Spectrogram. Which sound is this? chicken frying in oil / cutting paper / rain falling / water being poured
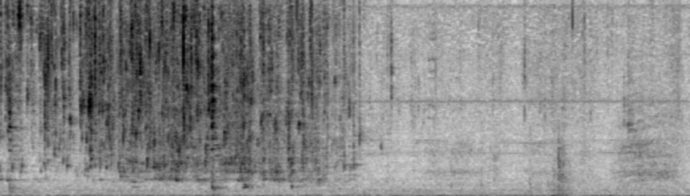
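water being poured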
